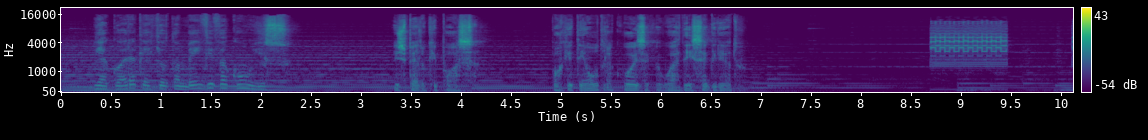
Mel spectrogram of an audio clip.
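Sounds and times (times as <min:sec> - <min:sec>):
speech: 0:00.3 - 0:02.4, 0:03.3 - 0:04.3, 0:04.9 - 0:06.9
phone ringtone: 0:08.7 - 0:10.1.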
